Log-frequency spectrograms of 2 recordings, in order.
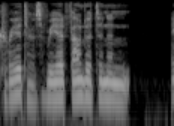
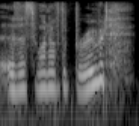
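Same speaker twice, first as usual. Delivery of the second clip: put-on old man voice, pitched up, breaking into laughter; 6 semitones higher than usual. Player voicing an old man character asking about someone, in an old man voice. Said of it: "keep an old man voice going when I'm laughing".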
